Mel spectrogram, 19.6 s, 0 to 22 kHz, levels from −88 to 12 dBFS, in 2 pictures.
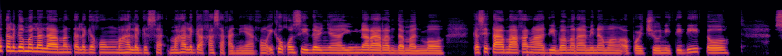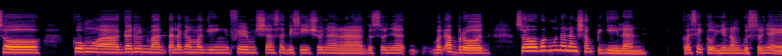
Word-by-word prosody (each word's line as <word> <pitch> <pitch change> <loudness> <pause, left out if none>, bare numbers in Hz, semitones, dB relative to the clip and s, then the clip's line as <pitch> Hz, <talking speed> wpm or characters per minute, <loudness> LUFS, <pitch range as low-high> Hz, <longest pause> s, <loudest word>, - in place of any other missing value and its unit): talaga 270 -2 +4
malalaman 200 -6 +5
talaga 185 -1 -1
kung 180 0 -3
mahalaga 170 -1 -1
sa, 170 +1 -6
mahalaga 175 0 0
ka 165 - -6
sa - - -5
kanya 145 +1 -5
kung 160 +2 -5
i-coconsider 180 -2 +1
niya 160 -1 -2
yung 165 +1 -3
nararamdaman 155 -4 +2
mo. 145 -1 -1 0.3
Kasi 180 +5 +1
tama 180 -3 +4
ka 195 - -2
nga 175 -1 +1
'di 165 -1 -2
ba, 165 +1 0
marami 160 0 -1
namang 155 -1 -3
opportunity 150 +1 -4
dito. 165 -5 -1 0.6
So, 180 -2 +6 0.4
kung, 215 -1 +4
ah, 190 -1 +2
ganun 205 +2 0
man 185 -1 0
talagang 185 0 -2
maging 170 -1 -4
firm 180 +1 -3
siya 170 0 -3
sa 170 -1 -6
desisyon 165 +1 -5
na 165 - -4
na 155 0 -3
gusto 165 +2 -7
niya 160 -1 -5 0.3
mag-abroad, 170 -4 +1 0.3
so, 265 +1 +5
huwag 290 +2 +3
mo 310 +2 -3
na 305 - +2
lang 285 -1 +2
siyang 220 -1 -3
pigilan. 145 -5 -3 0.5
Kasi 160 +5 -2
kung 160 -3 -2
yun 160 +2 -4
ang 155 - -4
gusto 155 0 -4
niya, 165 - -2
170 Hz, 170 wpm, -22 LUFS, 160-185 Hz, 0.6 s, So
